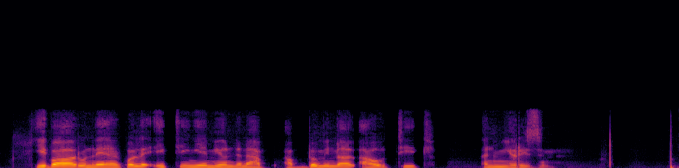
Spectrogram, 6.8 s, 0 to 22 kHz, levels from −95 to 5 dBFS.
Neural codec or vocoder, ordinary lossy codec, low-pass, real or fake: codec, 16 kHz, 0.8 kbps, ZipCodec; none; none; fake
